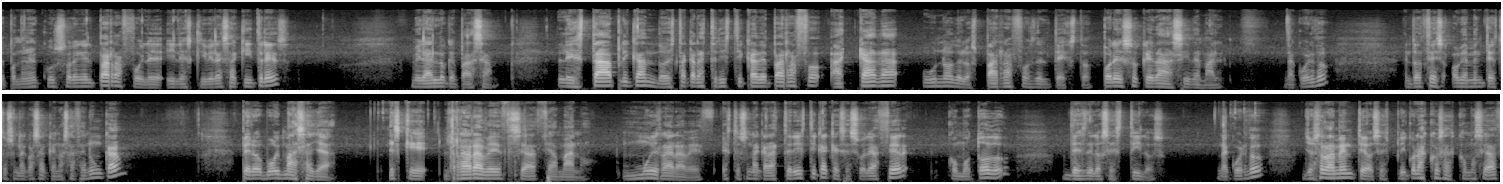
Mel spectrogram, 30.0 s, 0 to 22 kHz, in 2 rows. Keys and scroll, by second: 2.7 3.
